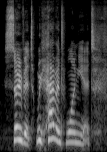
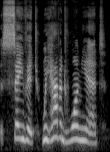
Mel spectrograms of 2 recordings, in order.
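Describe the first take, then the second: First: The voice sounds older and more commanding. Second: The voice sounds young and boyish.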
